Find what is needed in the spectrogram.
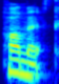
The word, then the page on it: hummock: American English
